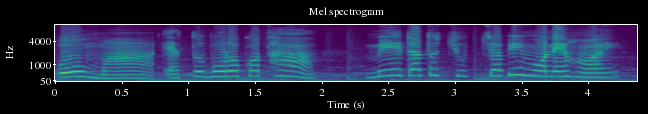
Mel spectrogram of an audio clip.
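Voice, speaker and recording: A woman's voice: sits high, slow pace, fairly bright tone, faint music behind. A woman playing a curious, gossiping village neighbour in a cartoon drama. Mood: curious, shocked. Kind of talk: Bengali cartoon drama dialogue.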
